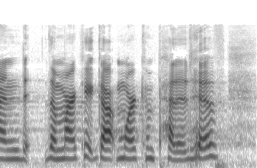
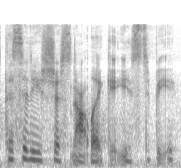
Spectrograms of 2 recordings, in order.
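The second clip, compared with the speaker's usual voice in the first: whispered, barely voiced; hushed whisper; 4 semitones lower, 12 dB quieter, faster than usual. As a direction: drop to a confiding whisper. Officer consoling upset woman.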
